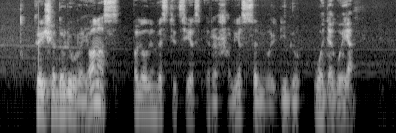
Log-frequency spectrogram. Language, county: Lithuanian, Vilnius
